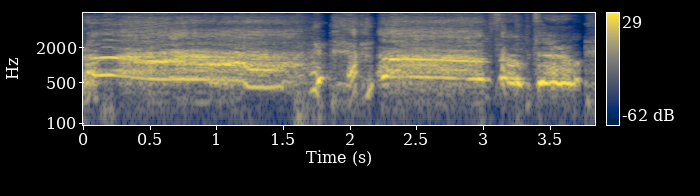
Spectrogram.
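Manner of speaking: high, loud, hammed-up crying wail; mock sobbing wail. Retelling a breakdown to the podcast host, hammed-up sobbing wail. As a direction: wail it like a grown man bawling in class. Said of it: "I think I'm done crying".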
